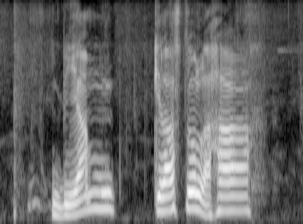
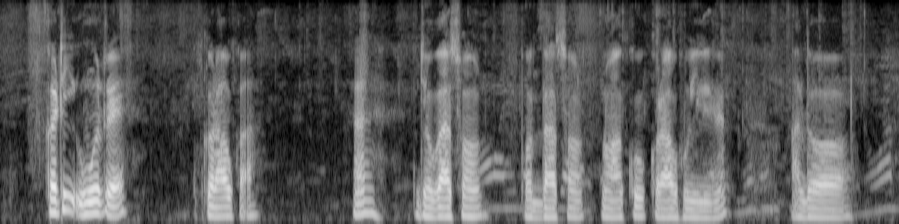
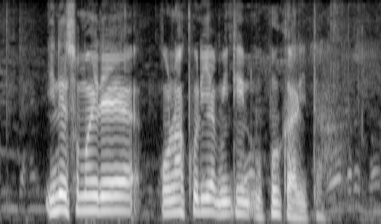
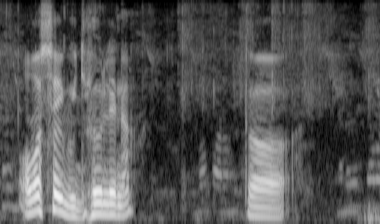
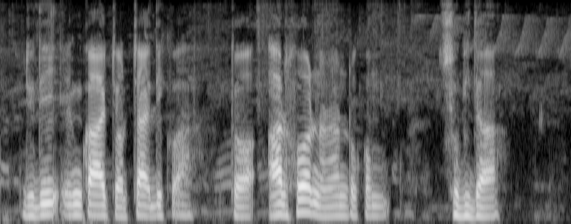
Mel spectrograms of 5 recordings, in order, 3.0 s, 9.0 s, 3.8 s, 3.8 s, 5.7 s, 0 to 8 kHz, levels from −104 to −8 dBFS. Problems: background conversations at intervals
